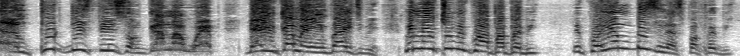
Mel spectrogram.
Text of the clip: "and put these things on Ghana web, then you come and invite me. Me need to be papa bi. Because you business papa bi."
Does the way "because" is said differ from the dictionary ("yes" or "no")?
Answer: yes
